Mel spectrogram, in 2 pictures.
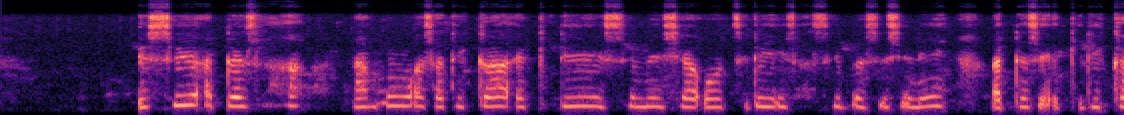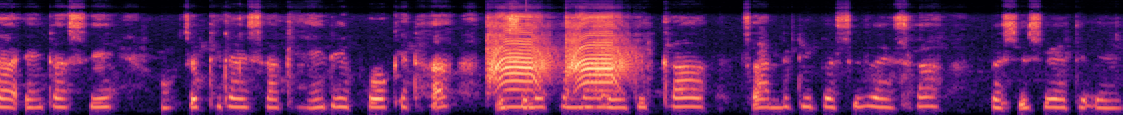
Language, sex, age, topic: Gamo, male, 18-24, government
